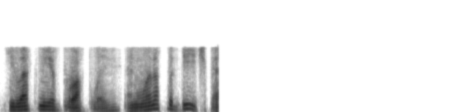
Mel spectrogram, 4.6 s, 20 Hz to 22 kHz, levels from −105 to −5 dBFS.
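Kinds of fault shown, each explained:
Speex codec: The speech carries the rough, hoarse texture of a low-rate CELP coder that has too few bits to rebuild the excitation properly. The damage here is heavy, which fits an 8 kbps setting, and nothing is present above 3.8 kHz.
Audio dropout to silence: At 2.18 s the speech cuts off mid-flow and the rest of the clip is silent, with no room tone left. The likely cause is lost input, with the recorder continuing to write silence.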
